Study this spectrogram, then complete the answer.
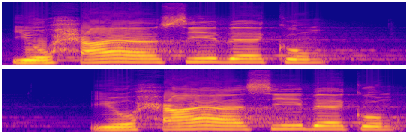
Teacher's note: huruf ha dipanjangkan dua harakat karena di depannya terdapat Alif · huruf ba yang berharakat sukun maka dia dibaca pantul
